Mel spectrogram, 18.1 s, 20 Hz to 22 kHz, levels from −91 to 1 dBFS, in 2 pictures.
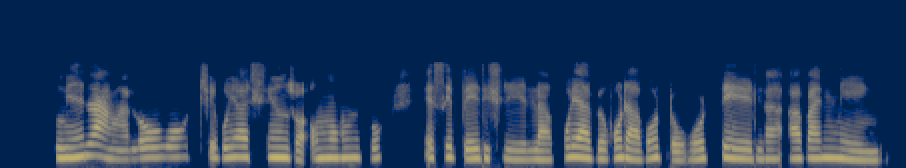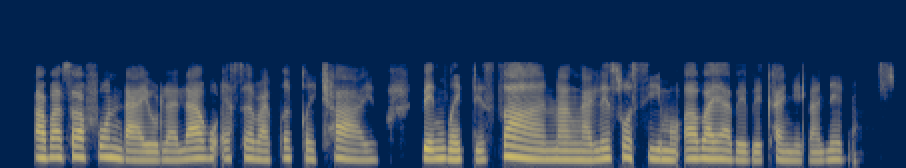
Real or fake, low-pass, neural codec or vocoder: fake; 5.4 kHz; codec, 16 kHz, 4 kbps, X-Codec, HuBERT features, trained on LibriSpeech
